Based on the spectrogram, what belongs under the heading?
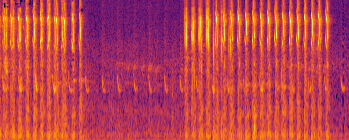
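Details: Wild velvet-fronted nuthatches, several birds combined, calling to rivals for a lure recording: two fast runs of piercing high chips, separated by nearly two seconds of quiet with faint, soft, lower notes.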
